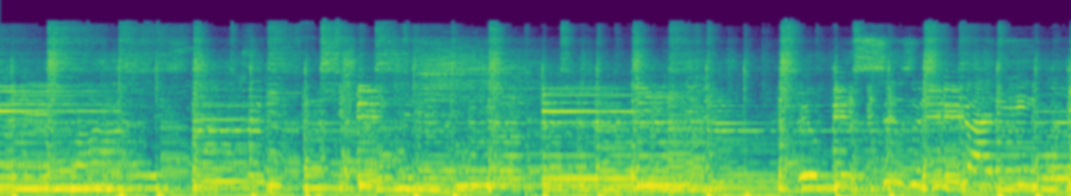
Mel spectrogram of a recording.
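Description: Live pop-rock band playing: strummed acoustic guitar, electric guitar, electric bass and drum kit, with a lead singer's voice over them.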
